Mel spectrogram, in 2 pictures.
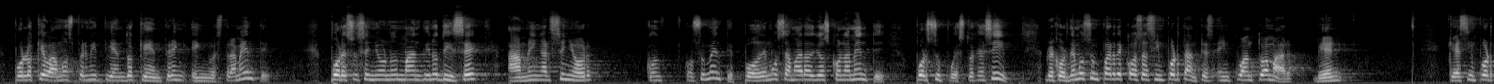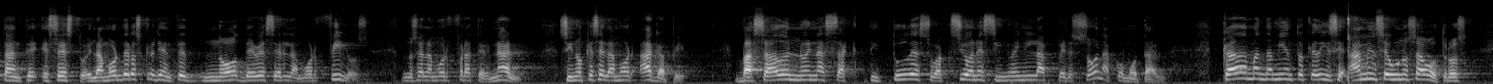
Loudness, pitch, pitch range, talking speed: -24 LUFS, 205 Hz, 185-230 Hz, 195 wpm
